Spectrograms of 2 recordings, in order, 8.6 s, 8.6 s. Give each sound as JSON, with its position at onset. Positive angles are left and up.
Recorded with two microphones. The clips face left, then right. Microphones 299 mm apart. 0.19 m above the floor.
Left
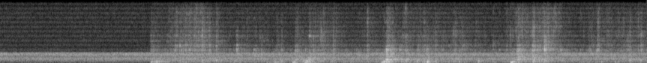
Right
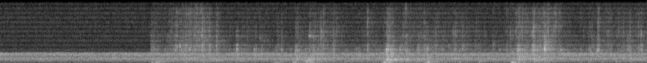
{"t": 2.0, "sound": "boiling", "side_deg": 60, "distance_m": 1.2}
